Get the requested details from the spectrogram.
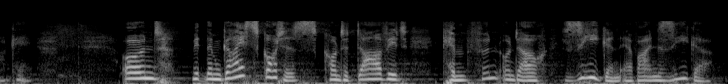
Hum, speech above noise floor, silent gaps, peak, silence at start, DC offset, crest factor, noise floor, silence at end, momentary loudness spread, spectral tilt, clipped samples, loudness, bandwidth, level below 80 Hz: none; 27 dB; none; -10 dBFS; 0 s; under 0.1%; 16 dB; -51 dBFS; 0.15 s; 10 LU; -5.5 dB/octave; under 0.1%; -24 LUFS; 8 kHz; -44 dBFS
